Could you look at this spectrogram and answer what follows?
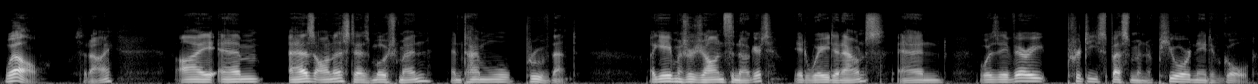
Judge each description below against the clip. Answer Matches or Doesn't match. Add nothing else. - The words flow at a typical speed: Matches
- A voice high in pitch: Doesn't match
